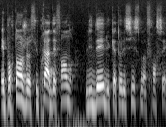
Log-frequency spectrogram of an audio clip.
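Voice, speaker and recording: With fairly even intonation, a man talks in a dark, mellow tone. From France. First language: northern European language (speaking French). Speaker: political commentator, author. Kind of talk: political monologue. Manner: halting, with repetitions.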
